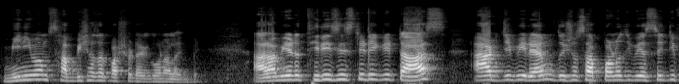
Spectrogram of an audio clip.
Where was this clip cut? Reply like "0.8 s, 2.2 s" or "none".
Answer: none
